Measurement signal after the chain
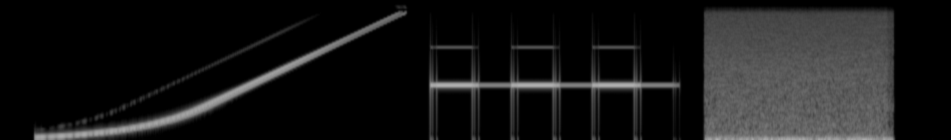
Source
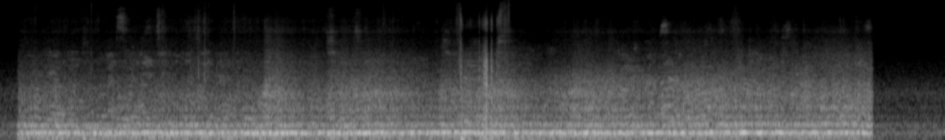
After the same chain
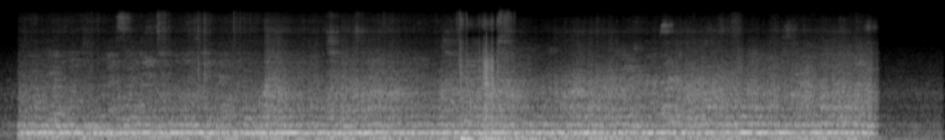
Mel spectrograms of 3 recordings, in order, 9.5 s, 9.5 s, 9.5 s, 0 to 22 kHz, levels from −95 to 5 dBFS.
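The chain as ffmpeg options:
-filter_complex "[0:a]asplit=2[s0][s1];[s1]aecho=0:1:22|61:0.398|0.473[s2];[s0][s2]amix=inputs=2:normalize=0,acrossover=split=3800[s3][s4];[s4]acompressor=threshold=0.00316:ratio=4:attack=1:release=60[s5];[s3][s5]amix=inputs=2:normalize=0,highshelf=f=2100:g=5.5,asoftclip=type=tanh:threshold=0.1,asubboost=boost=4:cutoff=77,aresample=32000,aresample=44100,volume=1.33"

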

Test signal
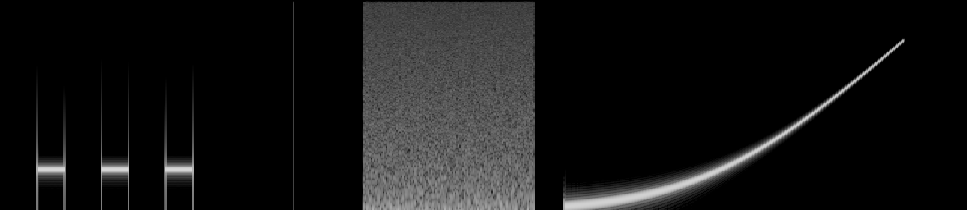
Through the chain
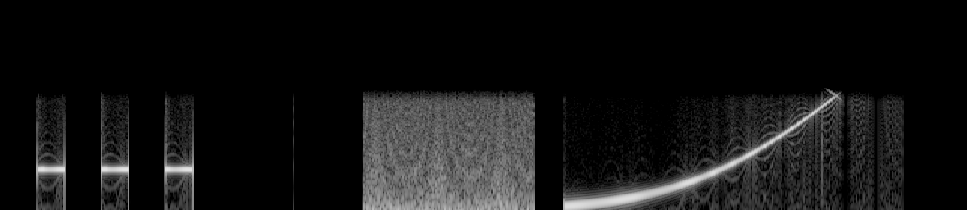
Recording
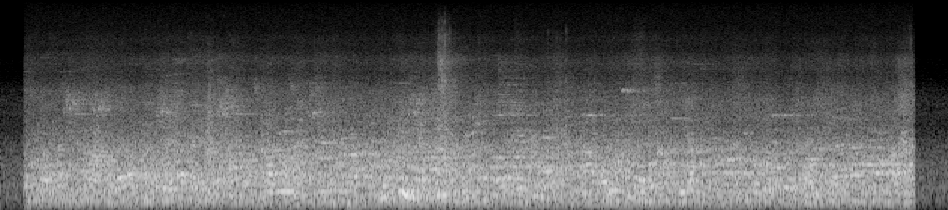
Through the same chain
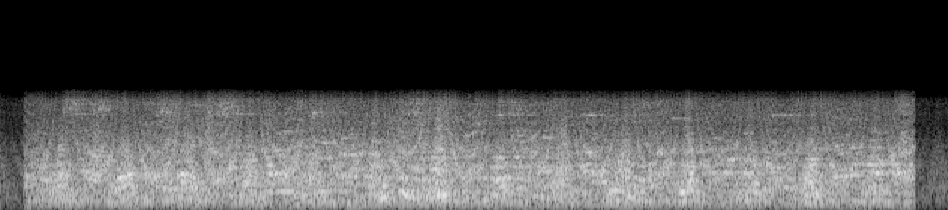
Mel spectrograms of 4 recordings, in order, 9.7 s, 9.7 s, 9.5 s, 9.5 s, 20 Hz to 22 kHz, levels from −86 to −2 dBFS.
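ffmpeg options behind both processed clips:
-af "aphaser=in_gain=1:out_gain=1:delay=1.8:decay=0.37:speed=1.6:type=sinusoidal" -ar 8000 -c:a adpcm_g726 -b:a 40k

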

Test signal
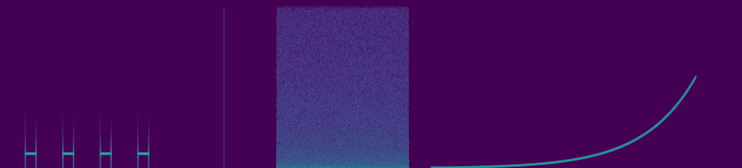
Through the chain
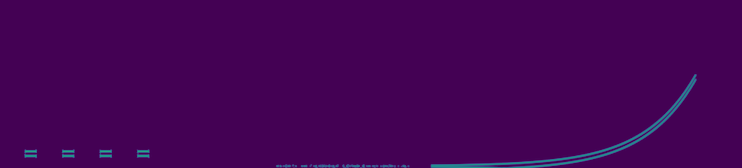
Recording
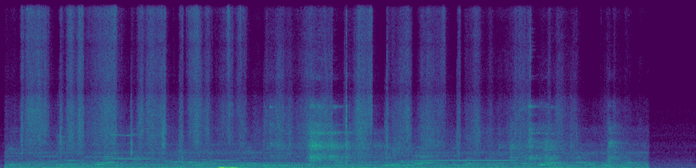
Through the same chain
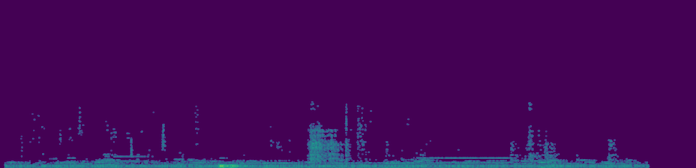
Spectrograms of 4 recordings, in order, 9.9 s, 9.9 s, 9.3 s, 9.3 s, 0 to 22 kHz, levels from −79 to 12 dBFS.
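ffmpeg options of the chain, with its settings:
-af "aeval=exprs='val(0)*sin(2*PI*300*n/s)':c=same,afftfilt=real='re*gte(hypot(re,im),0.0398)':imag='im*gte(hypot(re,im),0.0398)':win_size=1024:overlap=0.75"

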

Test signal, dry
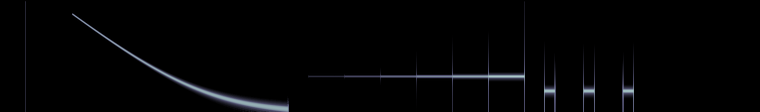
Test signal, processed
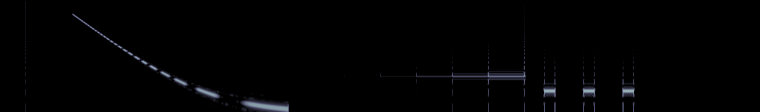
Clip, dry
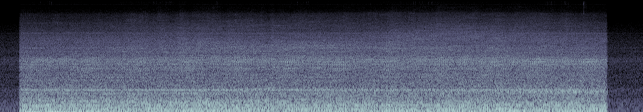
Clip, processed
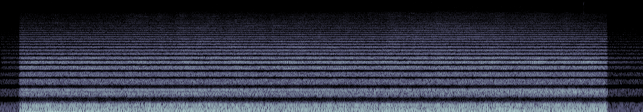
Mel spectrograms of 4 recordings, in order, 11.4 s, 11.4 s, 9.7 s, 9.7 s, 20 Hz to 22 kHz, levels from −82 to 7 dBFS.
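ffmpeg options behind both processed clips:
-af "adynamicequalizer=threshold=0.01:dfrequency=2500:dqfactor=1.7:tfrequency=2500:tqfactor=1.7:attack=5:release=100:ratio=0.375:range=2:mode=boostabove:tftype=bell,afftfilt=real='re*eq(mod(floor(b*sr/1024/250),2),0)':imag='im*eq(mod(floor(b*sr/1024/250),2),0)':win_size=1024:overlap=0.75,volume=0.596"

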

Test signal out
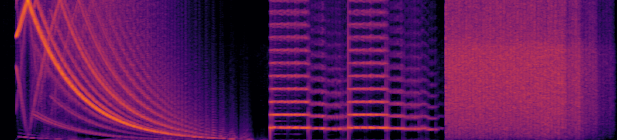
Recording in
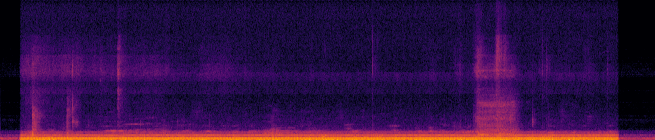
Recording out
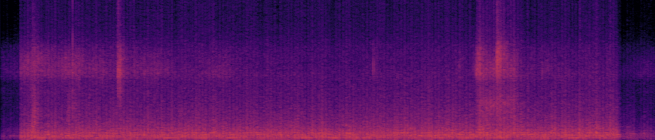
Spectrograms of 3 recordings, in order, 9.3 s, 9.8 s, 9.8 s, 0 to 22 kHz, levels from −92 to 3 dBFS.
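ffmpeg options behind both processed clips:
-filter_complex "[0:a]asplit=2[s0][s1];[s1]adelay=30,volume=0.501[s2];[s0][s2]amix=inputs=2:normalize=0,adynamicequalizer=threshold=0.0224:dfrequency=770:dqfactor=0.99:tfrequency=770:tqfactor=0.99:attack=5:release=100:ratio=0.375:range=3.5:mode=boostabove:tftype=bell,aresample=32000,aresample=44100,bandreject=f=60:t=h:w=6,bandreject=f=120:t=h:w=6,flanger=delay=3.2:depth=5:regen=81:speed=0.89:shape=triangular,asplit=4[s3][s4][s5][s6];[s4]adelay=249,afreqshift=-49,volume=0.158[s7];[s5]adelay=498,afreqshift=-98,volume=0.0589[s8];[s6]adelay=747,afreqshift=-147,volume=0.0216[s9];[s3][s7][s8][s9]amix=inputs=4:normalize=0,aeval=exprs='abs(val(0))':c=same,flanger=delay=17:depth=7.6:speed=0.25,acompressor=threshold=0.00708:ratio=2,aderivative,afftfilt=real='hypot(re,im)*cos(PI*b)':imag='0':win_size=2048:overlap=0.75,alimiter=level_in=44.7:limit=0.891:release=50:level=0:latency=1,volume=0.376"

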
